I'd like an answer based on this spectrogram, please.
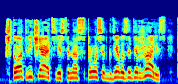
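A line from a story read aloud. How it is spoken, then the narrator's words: Shout. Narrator (Russian): кричал четвертый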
